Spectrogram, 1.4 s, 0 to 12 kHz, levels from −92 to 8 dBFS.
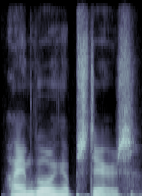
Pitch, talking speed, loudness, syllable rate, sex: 105 Hz, 170 wpm, -16 LUFS, 4.2 syllables/s, male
